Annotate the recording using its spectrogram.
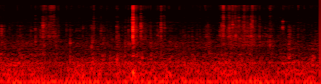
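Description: Steady low hum of a car cabin, heard from inside the parked car, with a few faint clicks over it.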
